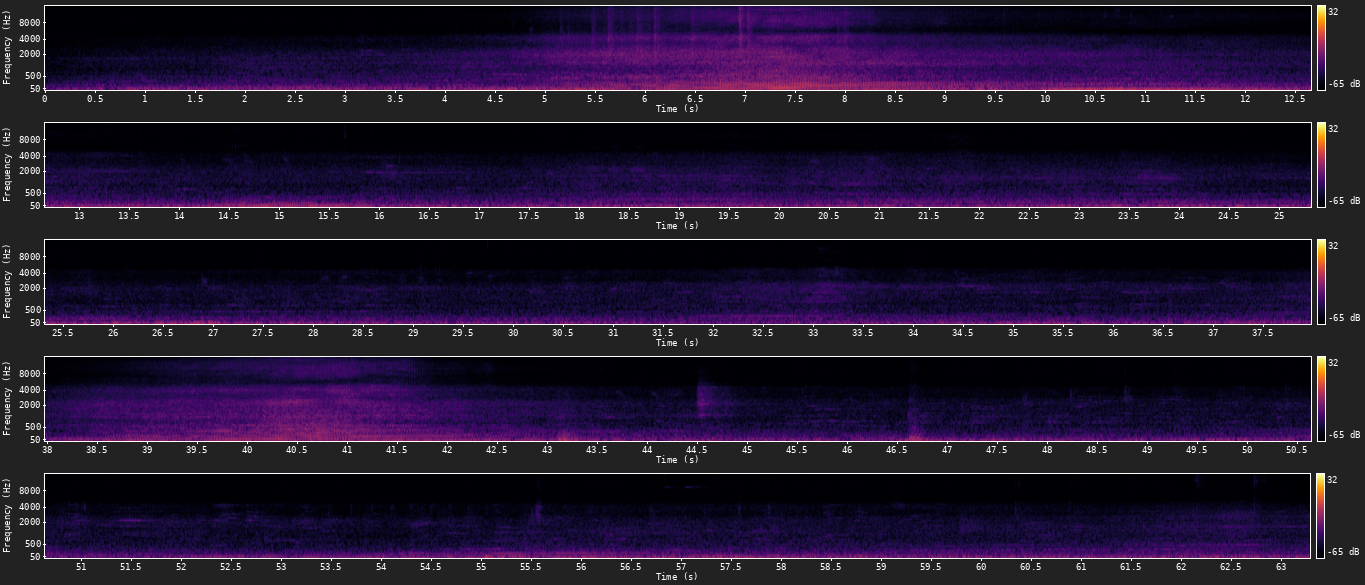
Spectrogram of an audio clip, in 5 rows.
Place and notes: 拱北們, Kaohsiung City - Historical monuments
Historical monuments, Birdsong sound, Hot weather, Traffic Sound
Kaohsiung City, Zuoying District, 義民巷1號, 15 May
